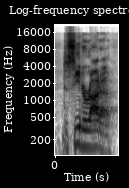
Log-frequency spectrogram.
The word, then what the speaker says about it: Desiderata: Desiderata.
